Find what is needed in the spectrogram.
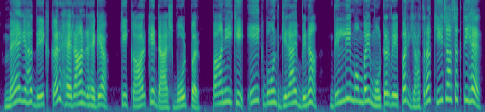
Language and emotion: Hindi, surprised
